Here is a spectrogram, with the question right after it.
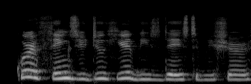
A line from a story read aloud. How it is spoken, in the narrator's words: said Sam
